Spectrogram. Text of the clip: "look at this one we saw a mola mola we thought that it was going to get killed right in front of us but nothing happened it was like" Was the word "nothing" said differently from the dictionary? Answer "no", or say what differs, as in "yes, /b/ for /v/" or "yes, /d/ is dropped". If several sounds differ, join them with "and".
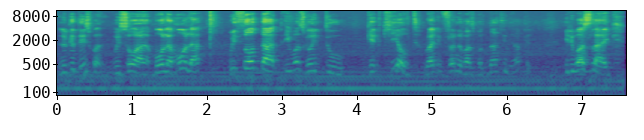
no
